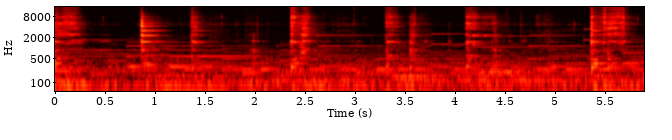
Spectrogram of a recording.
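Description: Spatula stirring dry fruits frying in ghee in a stainless steel pan: irregular sharp clinks and scrapes against the metal, about one a second and some ringing briefly, over a faint sizzle, with a quick flurry of strikes near the end.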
